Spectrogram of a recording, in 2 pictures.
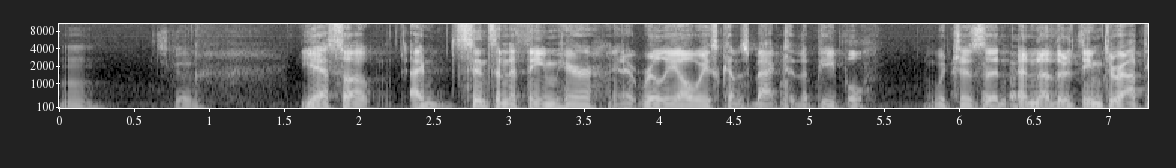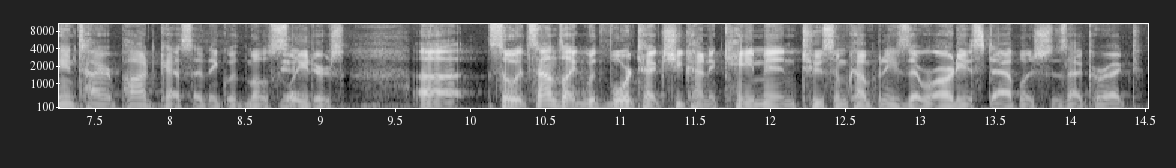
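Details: Adult male speaker; typical speech.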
